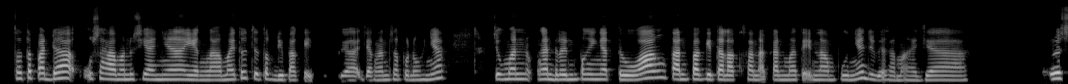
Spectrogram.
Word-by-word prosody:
tetap 275 +2 0
ada 260 +4 +2 0.3
usaha 255 -2 0
manusianya 230 -1 0 0.2
yang 210 -1 0
lama 210 +2 0
itu 295 +6 -1
tetap 250 -3 -3
dipakai 205 -1 -2
juga, 200 - -5
jangan 200 +1 -2
sepenuhnya 220 +2 -2 0.6
cuman 245 +1 +2 0.2
ngandelin 230 -1 +1
pengingat 235 -1 -1
doang 235 +9 +5
tanpa 235 0 +4
kita 230 -1 +1
laksanakan 215 +1 -1
matiin 215 0 -3
lampunya 215 +4 -2
juga 200 -3 -2
sama 195 0 -5
aja. 205 0 -3 0.7
Terus, 275 -1 +3
225 Hz, 140 wpm, -27 LUFS, 210-240 Hz, 0.7 s, doang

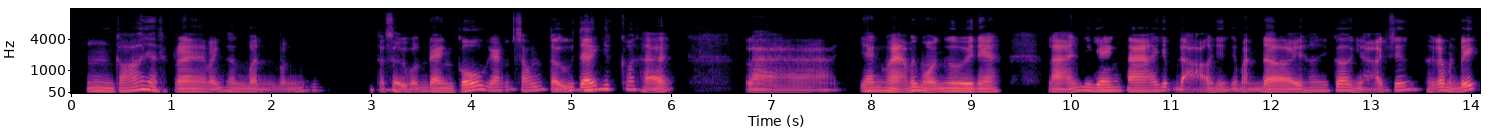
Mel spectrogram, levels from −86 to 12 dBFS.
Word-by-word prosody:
Ừm, 115 -1 -2
có 120 +8 -1
nha. 160 -4 +2
Thật 120 - -15
ra 105 -1 +1
bản 95 +5 -4
thân 110 -3 -5
mình 85 -5 -6
vẫn 110 +8 -9 0.7
thực - - -9
sự 95 - -1
vẫn 90 +7 -5
đang 110 -3 +1
cố 135 +10 +5
gắng 150 -1 -3
sống 150 0 -4
tử 130 - +1
tế 145 +3 +8
nhất 185 +1 0
có 175 -1 -5
thể, 150 -9 0 0.7
là 80 - -5 0.2
chan 125 -1 0
hòa 105 -6 +5
với 140 - +3
mọi 100 -7 +2
người 110 0 +4
nè, 105 0 +1 0.5
là, 90 -1 +2
giống 125 +8 -2
như, 140 -1 -1
dang 130 0 +3
ta 120 0 +4
giúp 145 +4 -2
đỡ - - -3
những - - -5
cái - - -5
mảnh 70 - -5
đời 95 -3 +3
hơi 125 +2 -6
cơ 140 -1 +2
nhỡ 90 -8 -5
chút - - -11
xíu. 145 +2 0 0.2
Thực 95 - -7
ra 145 - +4
mình 115 -6 -2
biết, 185 - +4
115 Hz, 205 wpm, -27 LUFS, 95-135 Hz, 0.7 s, tế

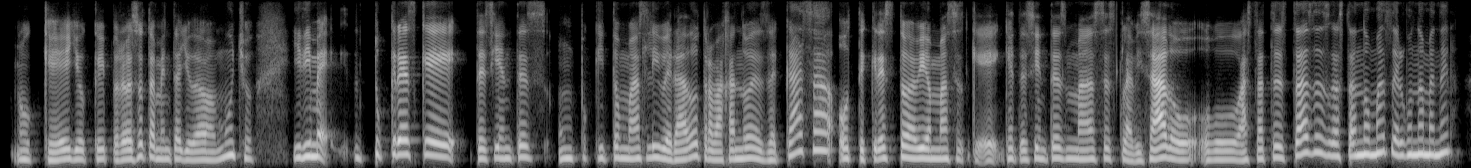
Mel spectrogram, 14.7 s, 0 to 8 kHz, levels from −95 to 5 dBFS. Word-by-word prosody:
Okey, 160 0 -1
okey, 165 +1 -3
pero 145 +3 -1
eso 190 +7 +1
también 170 -5 -1
te 175 - -1
ayudaba 155 -1 0
mucho. 195 0 -2 0.4
Y 190 - 0
dime, 210 0 +5 0.3
e 190 - -6
¿tú 250 -5 -6
crees 250 -1 +4
que 235 -4 +2
te 175 -1 -1
sientes 185 +2 -4
un 180 +2 -1
poquito 185 0 -6
más 180 0 0
liberado 180 +1 +1
trabajando 165 +1 0
desde 150 -5 -1
casa 305 - 0
o 180 - +1
te 165 -2 -4
crees 175 +1 -1
todavía 180 -3 +4
más, 175 0 0
eh, 160 - -7
que 145 - -4
que 180 - -2
te 160 0 -4
sientes 180 +2 -2
más 170 -1 -1
esclavizado 165 +1 +3
o 155 0 -1
hasta 155 +4 -2
te 195 - -1
estás 235 - +1
desgastando 235 -2 +1
más 270 +4 +2
de 265 - -2
alguna 245 +2 +3
manera? 250 +4 +2
175 Hz, 180 wpm, -20 LUFS, 160-210 Hz, 0.4 s, dime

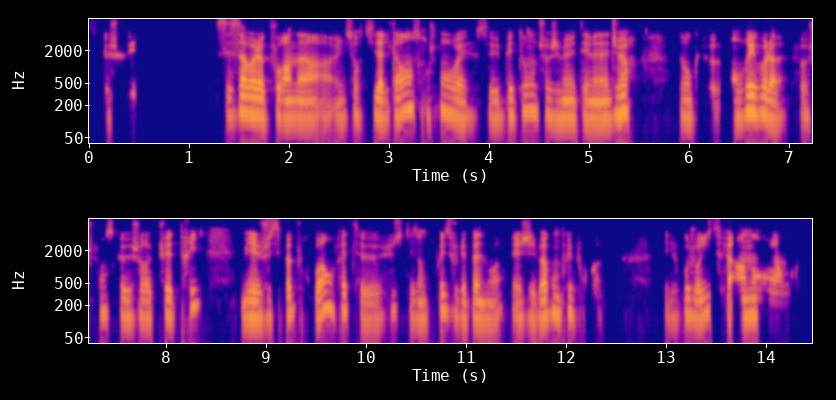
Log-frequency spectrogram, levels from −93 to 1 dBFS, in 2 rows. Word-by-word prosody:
que - - -10
je - - -3
fais 345 - -5 0.8
c'est 135 - -3
ça 145 +3 +7
voilà 135 -3 +8
pour 130 +1 +1
un 125 0 +4
a 120 0 +2
une 120 - -8
sortie 130 +1 -5
d'alternance 135 +7 +4
franchement, 145 +2 -5
ouais 125 -2 0
c'est 120 -2 -8
béton, 130 +6 -4
tu - - -6
vois? 135 - -5
J'ai 120 - 0
même 120 0 0
été 120 0 -3
manager 120 +6 +2 0.4
donc 120 -3 -6 0.3
en 115 - -1
vrai 155 +4 +8
voilà, 130 -5 +3
tu - - -34
vois, - - -7
je - - -11
pense 145 -1 -5
que 125 -1 -5
j'aurais 120 -2 -3
pu - - -5
être 125 - 0
pris 185 +1 -2 0.4
mais 120 0 +5
je 115 +2 -3
sais 115 - -5
pas 140 - +3
pourquoi 145 +2 0
en 175 - -1
fait, 155 -1 -4
heu, 110 0 -6
juste 160 +5 -10
les 115 - -9
entreprises 150 +8 -4
voulaient 130 -6 -5
pas 115 +2 +2
de 110 - -5
moi 110 +8 -9
et - - 0
j'ai 115 -1 +4
pas 120 +1 +5
compris 145 0 -4
pourquoi, - - -17 0.6
et - - -12
du 120 - -16
coup 135 - -6
aujourd'hui, 125 +1 -1
ça - - -11
fait - - +8
1 130 +1 +2
an 135 - +1
et - - -1
1 115 - -1
mois. - - -26
125 Hz, 275 wpm, -27 LUFS, 120-145 Hz, 0.8 s, voilà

